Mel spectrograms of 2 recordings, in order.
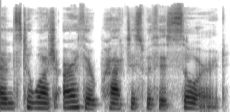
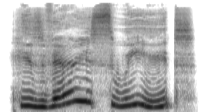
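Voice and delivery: slow, high call from another room; 7 semitones higher, much slower than usual. Acted. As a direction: call out lazily from afar. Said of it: "Morgana called out from one of the interior rooms".

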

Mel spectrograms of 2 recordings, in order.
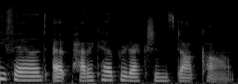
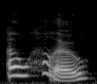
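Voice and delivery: put-on bright, raised British accent greeting, a touch louder; thick British accent; 8 semitones higher, 5 dB louder than usual. A narrator's reading. Woman greeting Allison in the cockpit, lightly voiced British accent. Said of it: "the woman said in a thick British accent".

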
